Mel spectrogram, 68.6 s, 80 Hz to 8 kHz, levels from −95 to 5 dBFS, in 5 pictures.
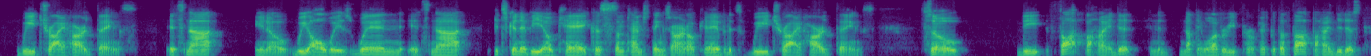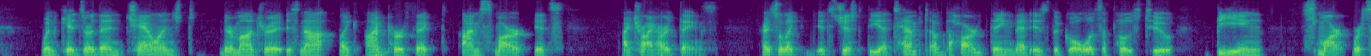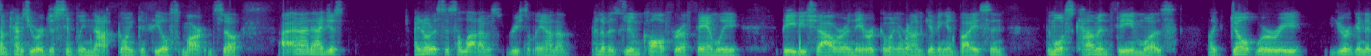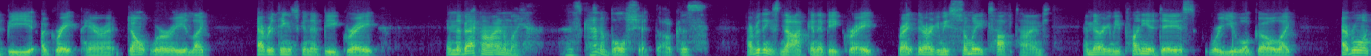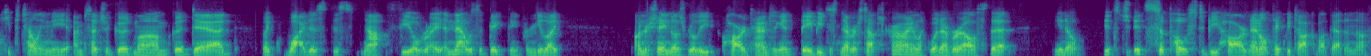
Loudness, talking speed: -20 LUFS, 225 wpm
